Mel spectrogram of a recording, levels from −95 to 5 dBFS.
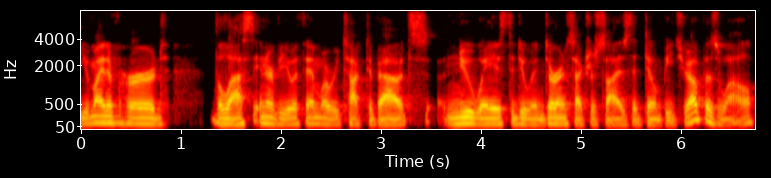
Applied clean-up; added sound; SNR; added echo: none; none; none; none.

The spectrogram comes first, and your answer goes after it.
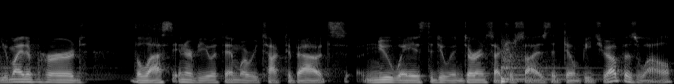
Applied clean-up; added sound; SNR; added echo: none; Drum; 13 dB; none.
